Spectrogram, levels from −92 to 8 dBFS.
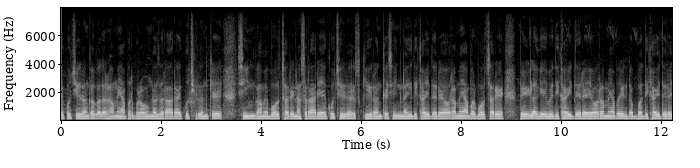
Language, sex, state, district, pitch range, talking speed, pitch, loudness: Hindi, male, Bihar, Vaishali, 140-145 Hz, 275 wpm, 145 Hz, -15 LUFS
